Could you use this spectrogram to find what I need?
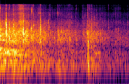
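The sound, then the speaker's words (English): An audience at a church gathering applauds the parents with a faint, even patter of many hands clapping that continues throughout without a break. “We've got great kids because we've got great parents. Give yourselves a hand, parents.”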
